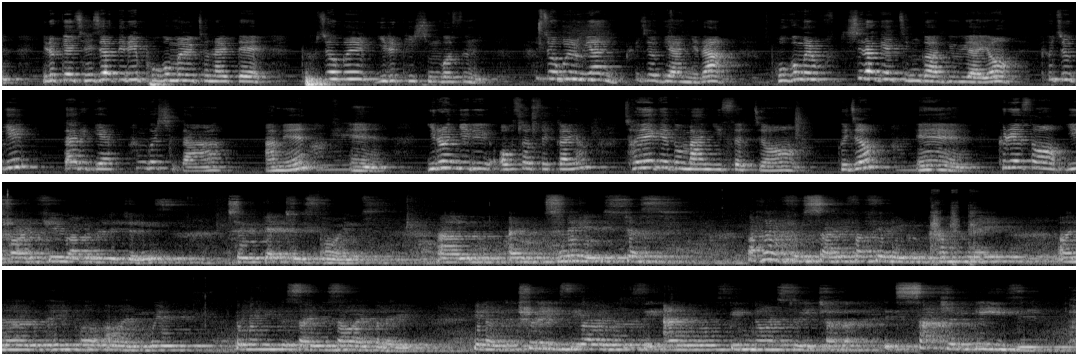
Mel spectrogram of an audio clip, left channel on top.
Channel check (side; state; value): both; different; correlation 0.00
